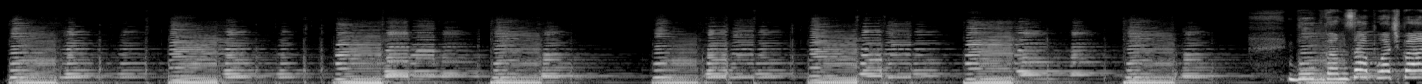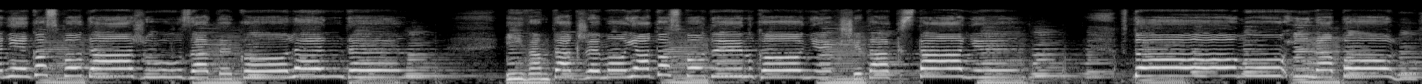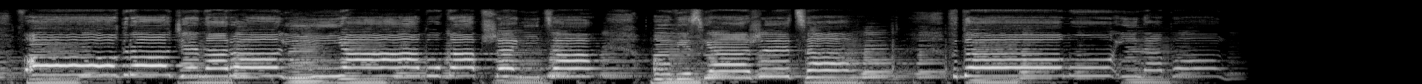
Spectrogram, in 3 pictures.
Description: altówka
perkusja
